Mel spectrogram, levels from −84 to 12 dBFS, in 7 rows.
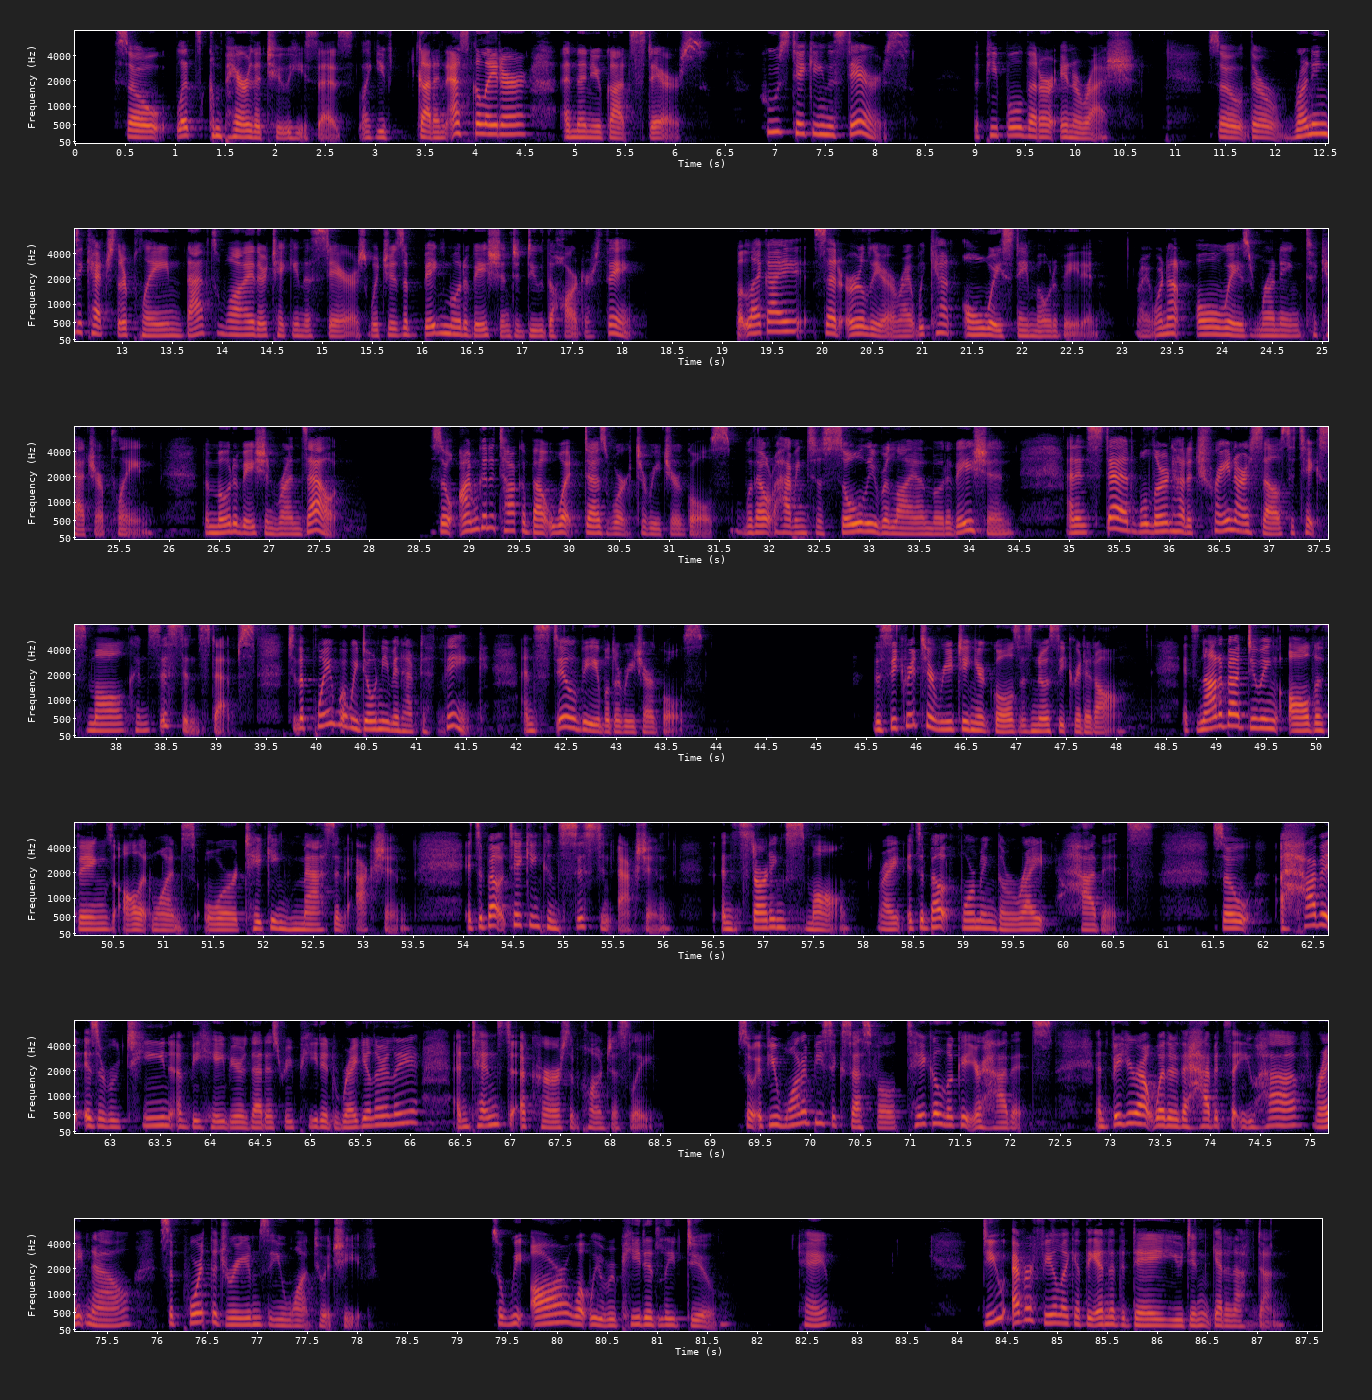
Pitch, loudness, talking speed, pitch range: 180 Hz, -28 LUFS, 165 wpm, 155-215 Hz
